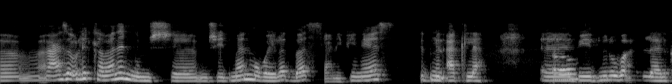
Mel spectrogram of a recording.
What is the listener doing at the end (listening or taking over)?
listening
